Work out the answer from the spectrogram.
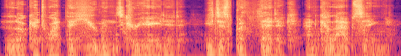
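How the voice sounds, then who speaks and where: A man playing a menacing, imperious alien warlord in a video game, with a deep rasp and a pompous, commanding, deliberate delivery. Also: far from the mic, a crowd in the background, full character voice. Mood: watchful, instructing. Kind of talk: video game villain voice acting.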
